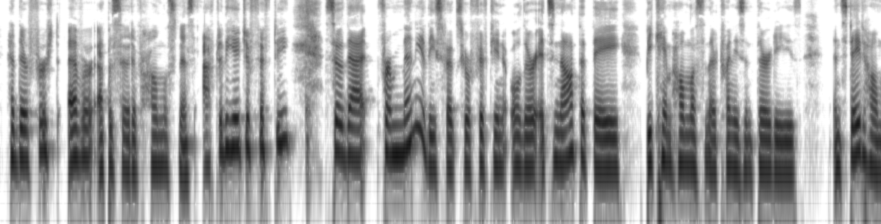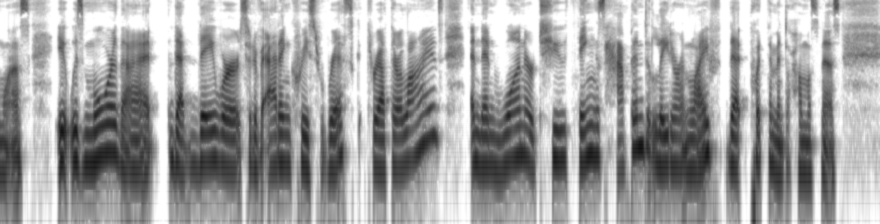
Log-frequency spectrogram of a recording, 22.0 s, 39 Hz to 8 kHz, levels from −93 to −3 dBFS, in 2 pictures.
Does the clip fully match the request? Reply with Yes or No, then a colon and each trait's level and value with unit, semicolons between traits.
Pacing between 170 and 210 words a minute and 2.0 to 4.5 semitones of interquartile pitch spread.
No: average, 185 wpm; average, 5.1 semitones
